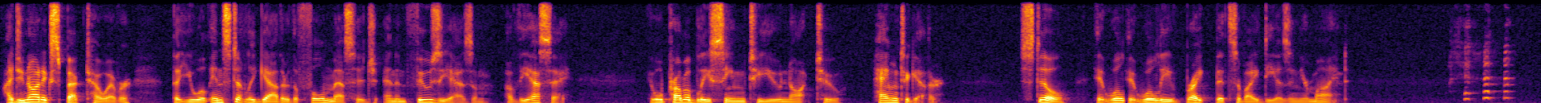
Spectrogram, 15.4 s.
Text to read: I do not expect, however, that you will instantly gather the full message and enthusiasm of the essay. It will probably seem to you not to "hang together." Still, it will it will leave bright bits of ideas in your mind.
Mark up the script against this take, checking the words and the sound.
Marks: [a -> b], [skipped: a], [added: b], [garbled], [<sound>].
I do not expect, however, that you will instantly gather the full message and enthusiasm of the essay. It will probably seem to you not to "hang together." Still, it will it will leave bright bits of ideas in your mind. [laugh]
